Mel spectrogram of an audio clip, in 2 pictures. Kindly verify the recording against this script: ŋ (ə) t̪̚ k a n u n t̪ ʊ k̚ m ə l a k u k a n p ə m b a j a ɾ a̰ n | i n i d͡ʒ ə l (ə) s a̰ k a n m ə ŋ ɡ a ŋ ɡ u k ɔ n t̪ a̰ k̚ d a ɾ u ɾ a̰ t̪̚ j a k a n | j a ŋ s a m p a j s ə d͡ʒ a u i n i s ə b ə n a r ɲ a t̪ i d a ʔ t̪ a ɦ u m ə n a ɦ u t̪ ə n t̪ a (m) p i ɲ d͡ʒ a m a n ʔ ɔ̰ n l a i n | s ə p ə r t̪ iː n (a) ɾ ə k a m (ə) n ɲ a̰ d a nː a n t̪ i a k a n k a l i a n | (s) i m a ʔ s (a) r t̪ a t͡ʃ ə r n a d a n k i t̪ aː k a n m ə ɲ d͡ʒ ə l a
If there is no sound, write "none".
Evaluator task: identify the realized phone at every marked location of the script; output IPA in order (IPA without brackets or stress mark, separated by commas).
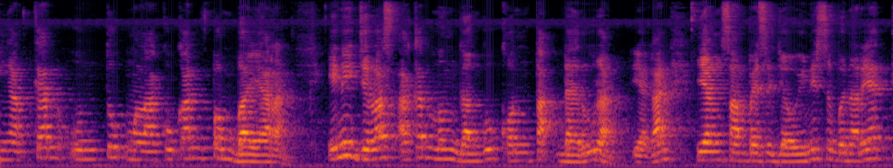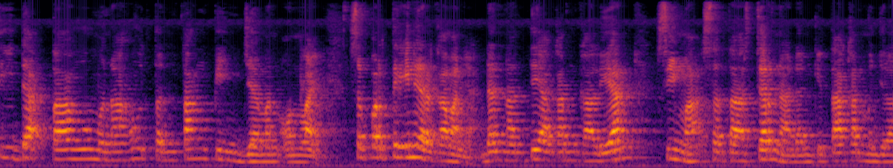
a, a, ŋ, i, a, s, ə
